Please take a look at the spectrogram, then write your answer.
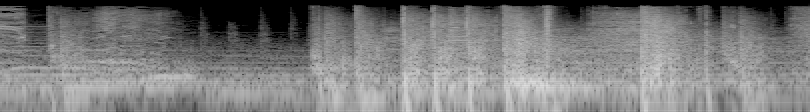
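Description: Gunfire in the video game RimWorld during a fight against an insect infestation, a rapid irregular burst of shots rattling through the second half after a quieter start.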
